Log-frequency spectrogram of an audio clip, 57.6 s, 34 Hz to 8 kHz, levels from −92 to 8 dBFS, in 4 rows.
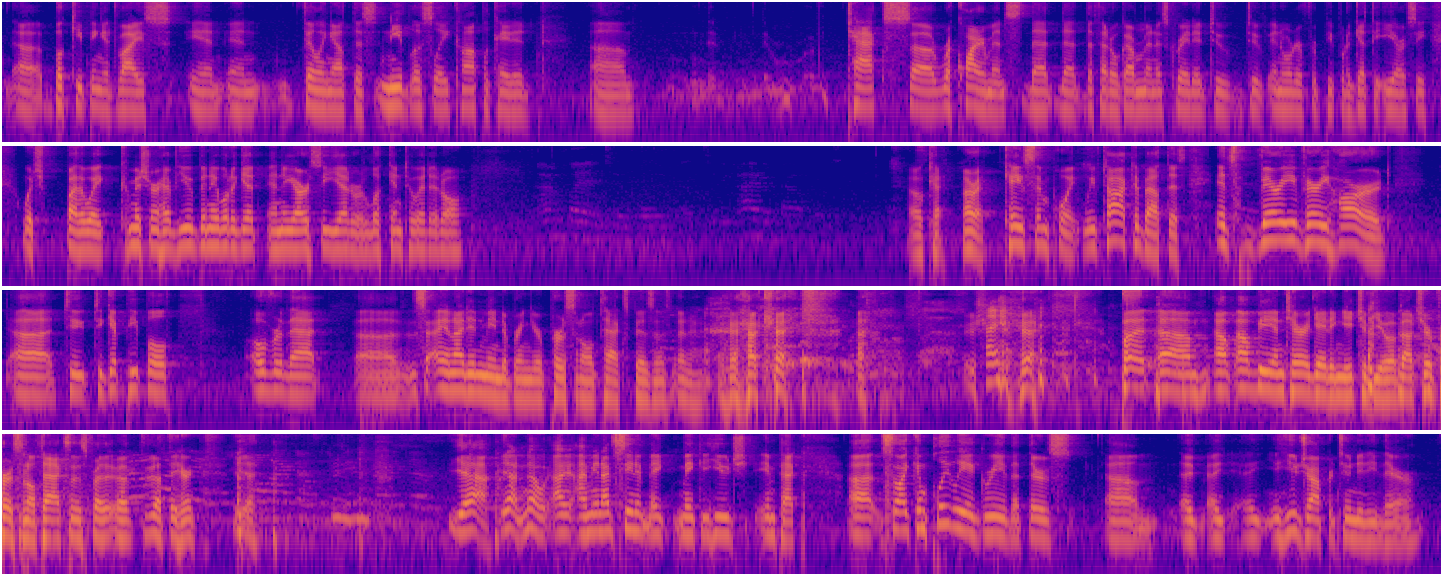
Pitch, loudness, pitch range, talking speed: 145 Hz, -28 LUFS, 125-165 Hz, 135 wpm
